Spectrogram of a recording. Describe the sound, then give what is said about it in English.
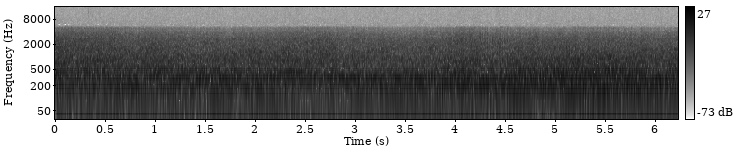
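Stock cars roar around a racetrack as A.J. Foyt's No. 21 and Bobby Allison's No. 12 duel side by side, Foyt working the draft to regain the lead; a loud, continuous engine drone with steady whining tones that never lets up, with no voices. “Bobby's car is on the left. A.J. Foyt on the right. And Foyt, working with the draft, regains the lead.”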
